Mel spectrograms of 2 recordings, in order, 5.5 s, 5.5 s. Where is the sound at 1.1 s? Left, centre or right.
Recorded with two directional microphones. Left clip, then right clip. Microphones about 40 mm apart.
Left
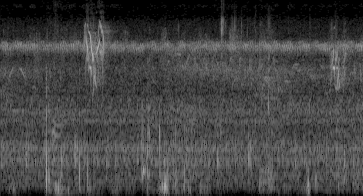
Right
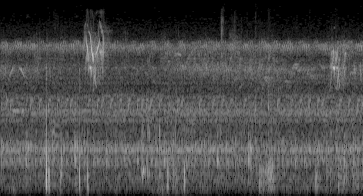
Left.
